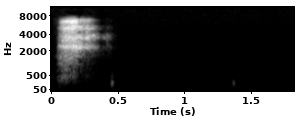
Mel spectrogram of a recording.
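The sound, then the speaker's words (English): A quick, forceful deep breath drawn in through the nose, loud, followed by two faint low thumps and then silence. “Let's take that deep breath in through the nose”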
